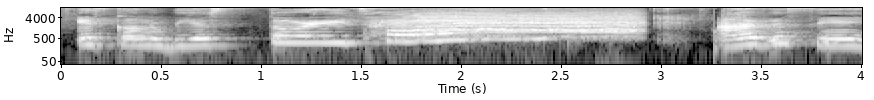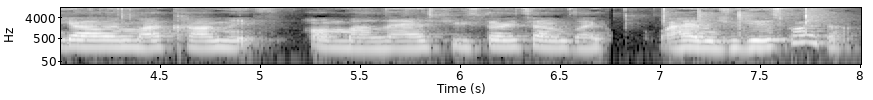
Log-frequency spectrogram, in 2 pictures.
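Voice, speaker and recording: An American YouTuber in her twenties gives a casual storytime chat to camera, informal, slangy and emphatic. Her medium-pitched voice is congested and a touch hoarse from pollen, and there's a little hiss or hum.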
